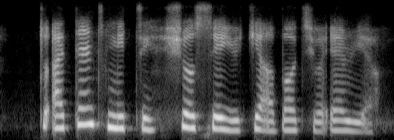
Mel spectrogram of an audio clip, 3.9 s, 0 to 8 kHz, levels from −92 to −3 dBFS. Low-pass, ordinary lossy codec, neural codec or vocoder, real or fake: 7.2 kHz; Opus, 32 kbps; codec, 24 kHz, 1.2 kbps, DualCodec; fake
